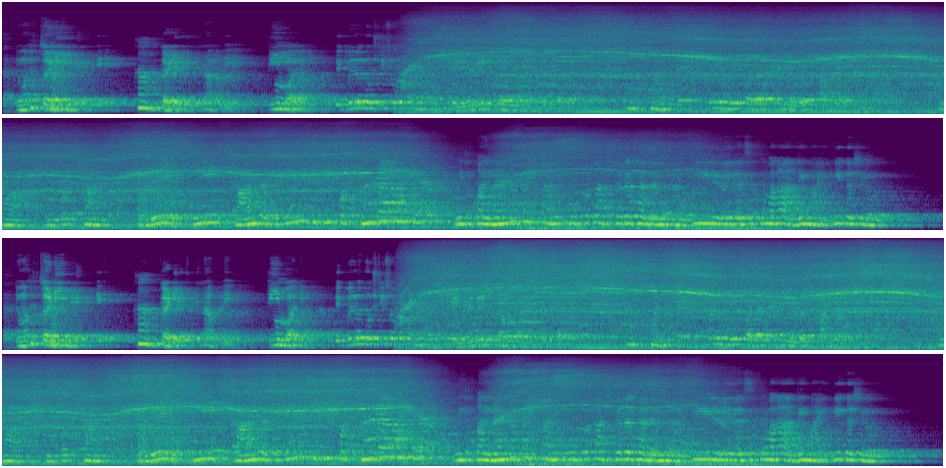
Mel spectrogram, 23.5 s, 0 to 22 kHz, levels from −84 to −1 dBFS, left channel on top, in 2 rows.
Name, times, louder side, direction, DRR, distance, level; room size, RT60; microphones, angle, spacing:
voice 1, 0.2-1.3 2.0-2.9 3.3-3.8 4.2-7.3 8.1-8.3 8.8-11.0, equal, 55° right, -3 dB, 3.1 m, -23 dB
voice 2, 3.4-3.8 7.8-8.3 11.7-13.1 13.4-17.1 17.4-22.9, equal, 25° right, -2 dB, 1.3 m, -19 dB
Sawing, 4.9-21.3, right 4 dB, 80° right, 2.1 m, -27 dB
23.0 x 7.6 x 5.6 m, 2.5 s
head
